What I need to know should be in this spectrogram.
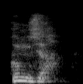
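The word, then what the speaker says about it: Hongzhi: Um, and I thought, wow, I, I've always been impressed by um, the old Chan master Hong Ji, who Guagu has corrected me. It's pronounced Hungja, Hungja.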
